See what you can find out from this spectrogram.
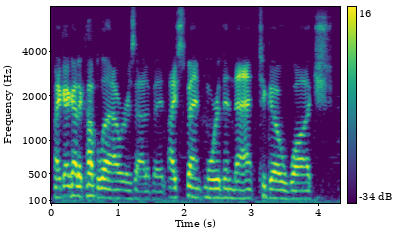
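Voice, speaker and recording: A man co-hosting a casual podcast, chatty and quick, with many stumbling restarts. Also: medium pitch, steady tone, bright, forceful tone, faint music behind. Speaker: podcast co-host.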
